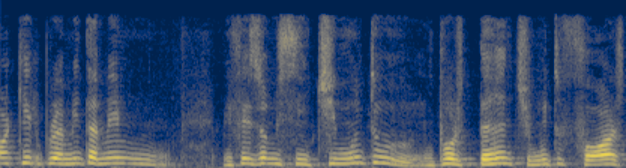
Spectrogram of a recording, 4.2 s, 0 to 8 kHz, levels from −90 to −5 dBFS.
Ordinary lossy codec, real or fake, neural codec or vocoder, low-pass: MP3, 64 kbps; fake; vocoder, 44.1 kHz, 128 mel bands, Pupu-Vocoder; 7.2 kHz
